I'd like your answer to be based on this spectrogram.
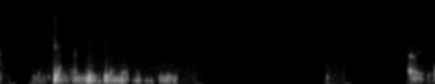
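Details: Teaching recording of a pansystolic murmur of mitral regurgitation, with constant intensity and one unchanging pitch throughout systole.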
